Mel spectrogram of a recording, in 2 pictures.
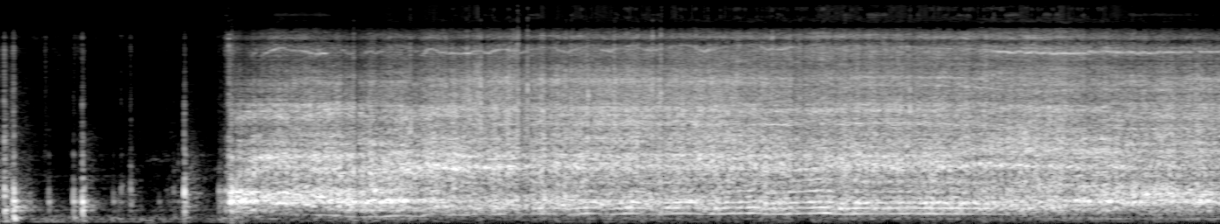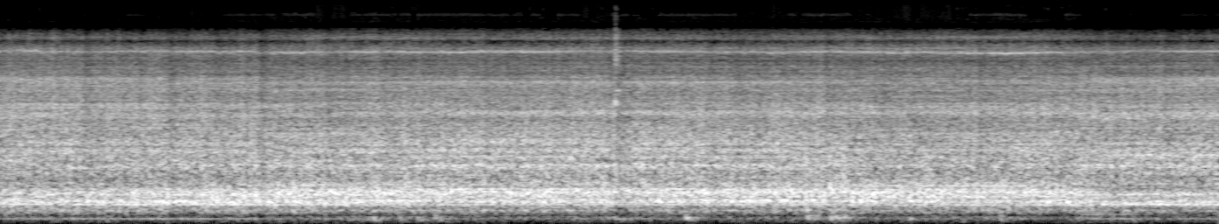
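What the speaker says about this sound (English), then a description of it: "Let's blend him up and make some noise." A few faint knocks, then a blender roars to life and runs loud and steady without pause, a high whirring motor drone that fills the space.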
